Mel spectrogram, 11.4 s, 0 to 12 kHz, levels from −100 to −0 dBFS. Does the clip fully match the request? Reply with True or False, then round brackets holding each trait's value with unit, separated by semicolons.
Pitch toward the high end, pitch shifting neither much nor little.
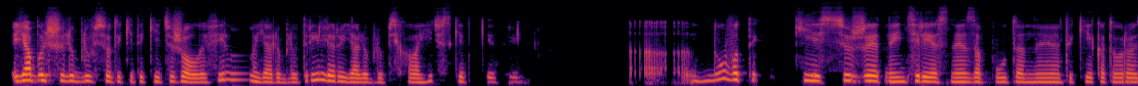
False (175 Hz; 4.0 semitones)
